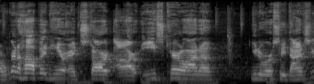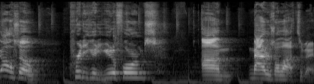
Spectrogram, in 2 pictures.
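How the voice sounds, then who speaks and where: High-pitched male speech at a moderate pace, ordinary pitch variation, music in the background. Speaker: gaming YouTuber. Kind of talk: gameplay commentary. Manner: casual, with fillers and restarts.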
